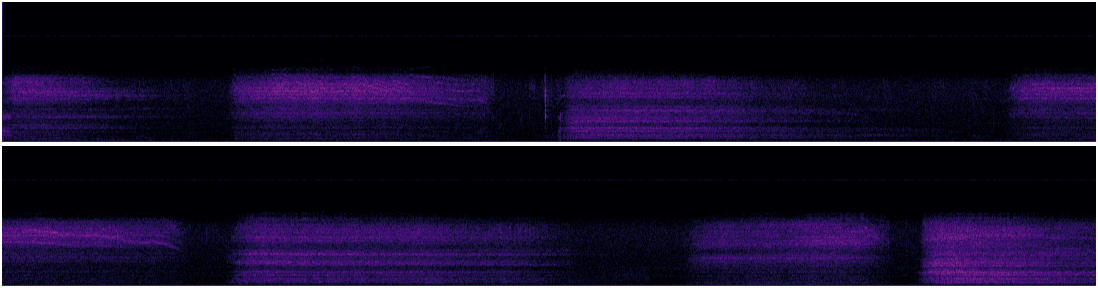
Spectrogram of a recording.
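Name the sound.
deep breathing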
